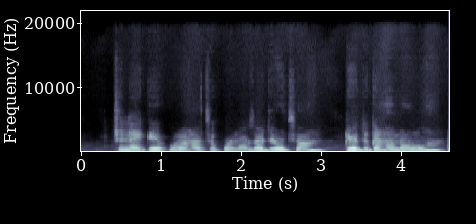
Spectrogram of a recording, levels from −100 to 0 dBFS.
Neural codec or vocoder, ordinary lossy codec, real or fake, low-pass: codec, 44.1 kHz, 2.6 kbps, DAC; none; fake; 19.8 kHz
